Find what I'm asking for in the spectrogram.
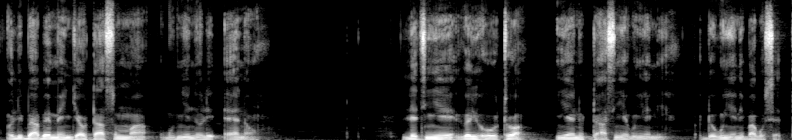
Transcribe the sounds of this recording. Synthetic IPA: olibabemeɲɟautaːsumːaɡuɲenoliʔḛnõ̰ŋ | letiɲeɡajuhoːto | ɲenuta̰siɲeɡuɲḛnḭdoɡuɲenibaɡusḛt

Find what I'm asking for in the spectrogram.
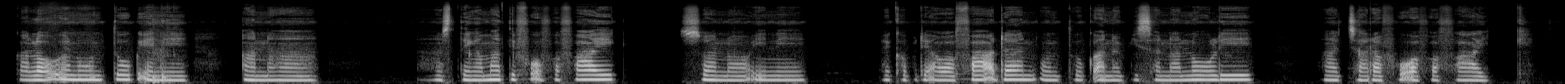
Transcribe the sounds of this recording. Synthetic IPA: kalɔinunt̪ukḭni | ana | st̪ɛŋamat̪ifɔ̰ʔa̰fafaik̚ | sɔnɔini | paikapɔdiawafadanunt̪ukanabisananɔli | at͡ʃaɾafɔ̰ʔafafaik̚

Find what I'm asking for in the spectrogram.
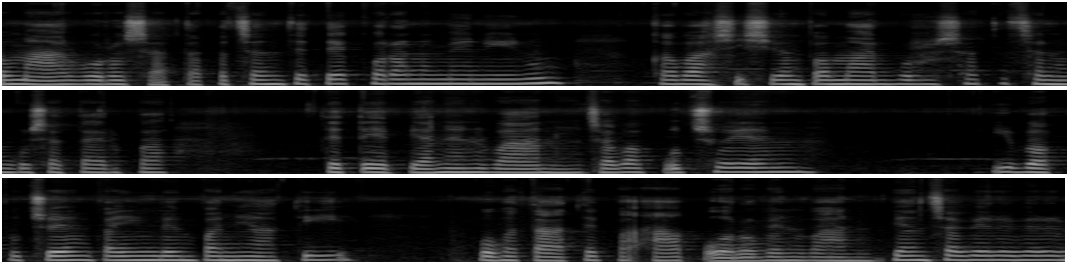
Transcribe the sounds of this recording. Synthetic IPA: omaɾβo̞ɾo̞sa̰tːapat͡ʃante̞te̞koɾanome̞ninu | kaβasisio̞npamaɾβo̞ɾo̞satat͡ʃanuŋɡusataeɾpa | te̞te̞piane̞nβanut͡ʃaβaput͡ʃue̞m | iβaput͡ʃoe̞mkaimbe̞mpaniati | koβatate̞pa̰ʔapoɾo̞βe̞nβanupiant͡ʃaβe̞ɾeβe̞ɾe

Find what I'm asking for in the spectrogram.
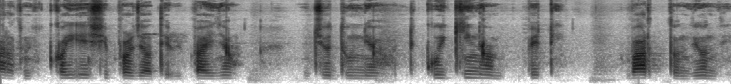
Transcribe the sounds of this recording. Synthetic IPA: bʱaːɾət̪mẽkoːiːʔeːsipəɾd͡ʒaːt̪ḛbipaːid͡ʒãː | d͡ʒoːd̪ʊnɪjaːkoːiːkʰiːnãː | beːʈiː | bʱaːɾt̪ɦõnd̪iːɦõːnd̪iː

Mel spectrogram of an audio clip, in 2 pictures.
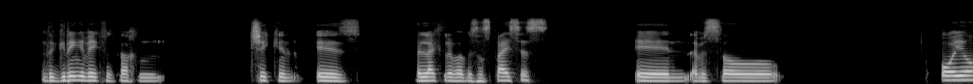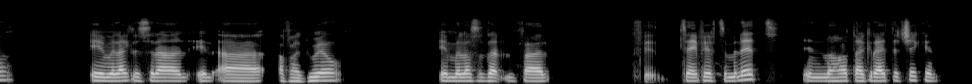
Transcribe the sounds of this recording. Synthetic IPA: dɪɡɾɪŋəveːkfɪnkɔχn̩ | t͡ʃɪkənɪz | məlˠaɪk̚daɾoːfabɪs̬l̩ˠspaɪsəs | ɪna̰bɪsl̩ˠ | ɔɪl̩ˠ | ɪnməlˠaɪk̚təsaɾaːnɪ̰na̰ʊfaɡɾɪlˠ | ɪnməlˠɔs̬dɛɾʔn̩faɾ | fɪ̰t͡seːnfɪft͡səmɪnɪt | ɪ̰nməɦɔtaɡɾaɪtət͡ʃɪkən

